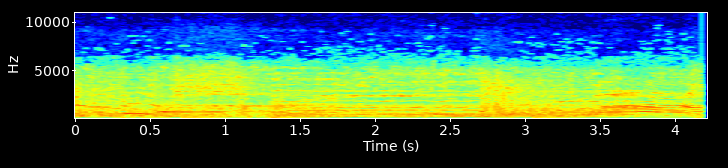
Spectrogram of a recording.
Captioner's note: gunshots firing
